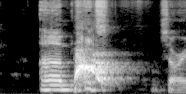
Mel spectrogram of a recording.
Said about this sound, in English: Dogs in the background. There we go. It's a tiny, well, it's Ellie, the terrier. Ferocious bark, very little bite. she's very cute, but, you know, a leaf moves someplace in Maricopa County, Arizona, and Ellie barks at it.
